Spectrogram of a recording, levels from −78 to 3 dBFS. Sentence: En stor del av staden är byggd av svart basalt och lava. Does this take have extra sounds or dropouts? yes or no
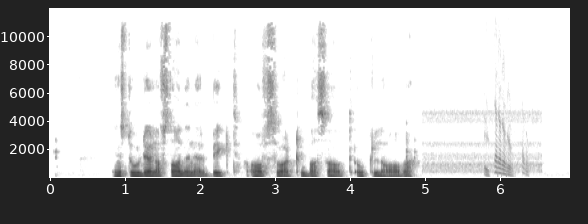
yes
